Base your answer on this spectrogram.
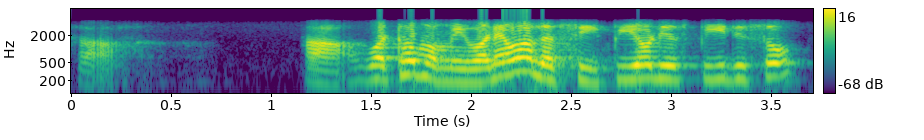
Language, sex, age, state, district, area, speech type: Sindhi, female, 30-45, Maharashtra, Mumbai Suburban, urban, conversation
